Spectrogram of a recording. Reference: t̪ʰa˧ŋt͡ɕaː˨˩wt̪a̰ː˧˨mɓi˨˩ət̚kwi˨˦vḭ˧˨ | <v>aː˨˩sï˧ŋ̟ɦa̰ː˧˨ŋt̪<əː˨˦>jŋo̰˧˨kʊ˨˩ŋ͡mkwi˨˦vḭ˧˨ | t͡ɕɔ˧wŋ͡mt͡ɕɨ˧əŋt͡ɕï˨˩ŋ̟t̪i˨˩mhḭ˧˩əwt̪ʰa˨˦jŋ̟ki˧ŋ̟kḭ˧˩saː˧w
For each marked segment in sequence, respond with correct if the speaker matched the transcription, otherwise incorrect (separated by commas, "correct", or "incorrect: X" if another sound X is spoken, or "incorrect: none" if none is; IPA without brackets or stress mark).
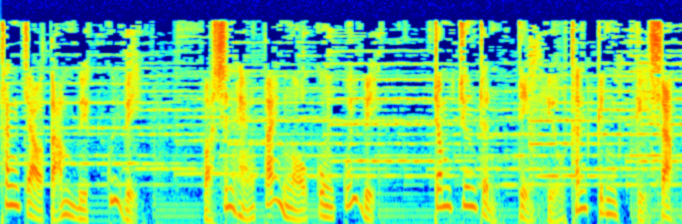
correct, incorrect: aː˨˦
